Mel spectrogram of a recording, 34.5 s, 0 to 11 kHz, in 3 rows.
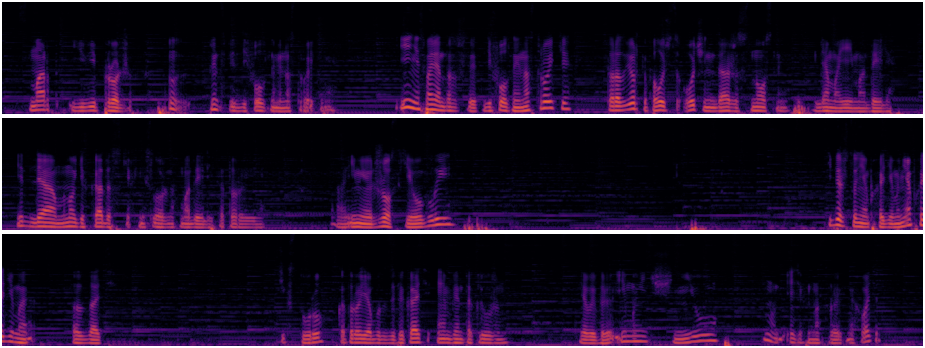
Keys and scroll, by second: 8.8 ctrl+space, 9.8 a, 13.9 ctrl+space.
